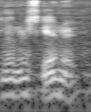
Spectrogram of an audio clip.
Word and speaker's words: Lynyrd Skynyrd: debut their debut album leonard skinner pronounced leonard skinner announced the group to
